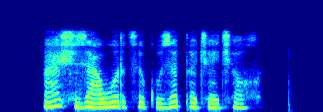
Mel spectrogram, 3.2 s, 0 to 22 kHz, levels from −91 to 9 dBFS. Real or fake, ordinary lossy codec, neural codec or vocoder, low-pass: fake; Opus, 32 kbps; codec, 16 kHz in and 24 kHz out, 1 kbps, XY-Tokenizer; 7.2 kHz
